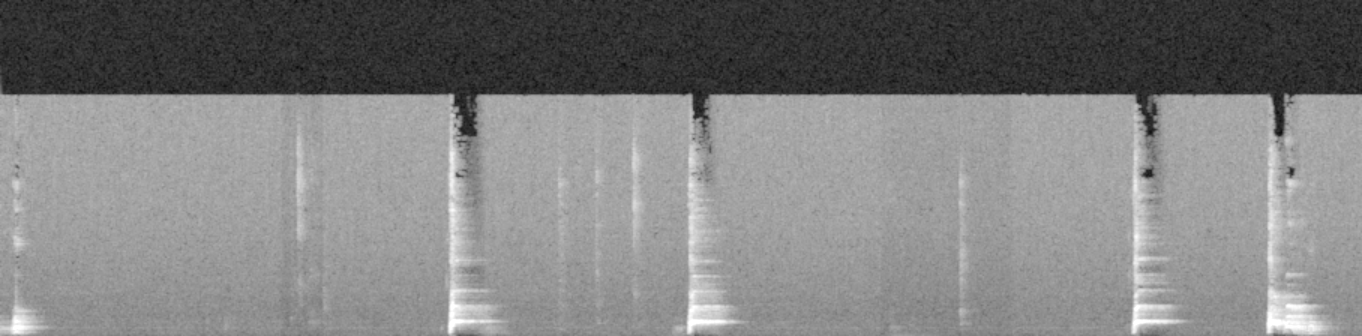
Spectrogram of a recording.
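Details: Home stereo recording of a tiny Papillon dog barking loudly: five short, clipped barks at irregular intervals of two to three seconds, with a faint bark at the start and silence between.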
